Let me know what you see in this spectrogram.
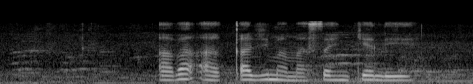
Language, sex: Southern Sotho, female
